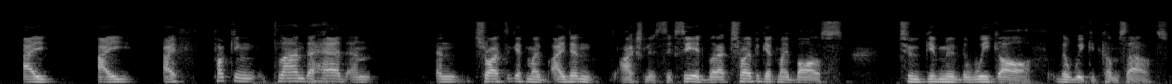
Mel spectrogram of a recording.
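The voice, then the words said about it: Speaks with a noticeable accent. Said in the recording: “with your accent,... When you say boss, it sounded like balls.”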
